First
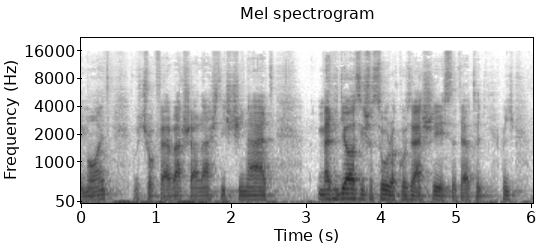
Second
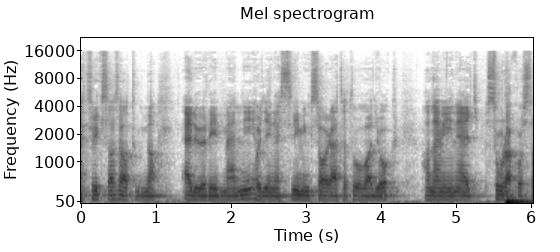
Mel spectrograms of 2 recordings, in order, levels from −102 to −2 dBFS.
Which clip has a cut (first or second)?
second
